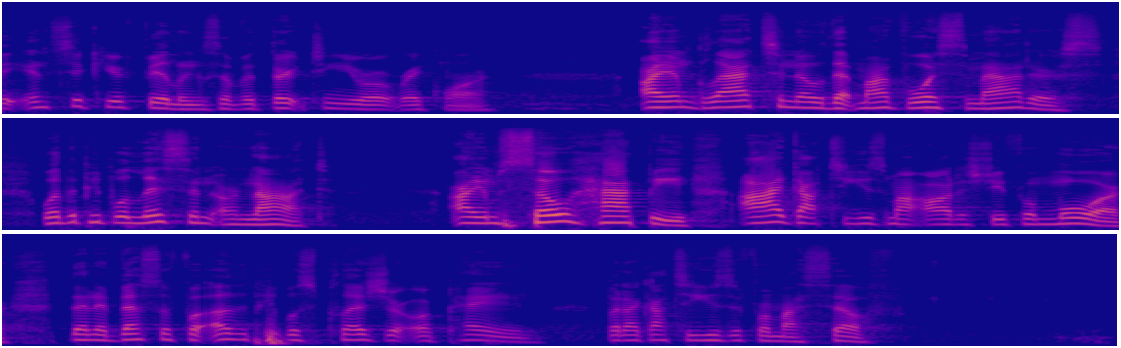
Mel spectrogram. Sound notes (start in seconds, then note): none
